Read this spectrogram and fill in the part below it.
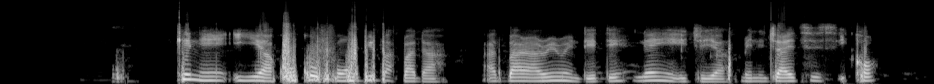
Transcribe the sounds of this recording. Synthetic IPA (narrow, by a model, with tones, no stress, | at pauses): ki˦nĩ˧i˧je˧a˨ko˨˦kʰo˦˨fũ˨˦bi˦ba˦˨k͡pa˧da˨ | a̰˧ɡ͡ba˦ɾa˧ɾĩ˦ɾ̃ĩ˦˨de˨˦de˦lɛ˦j̃ĩ˦˨i˨d͡ʒe˨ja˨mɛ̃˧nĩ˨˧d͡ʒa˦˧i˦ti˦˨si˨kʰɔ˦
